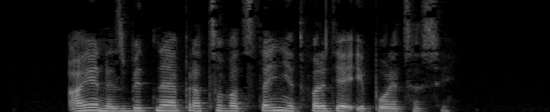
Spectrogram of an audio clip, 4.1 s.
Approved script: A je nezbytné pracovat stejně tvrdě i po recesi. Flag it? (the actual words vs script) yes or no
no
